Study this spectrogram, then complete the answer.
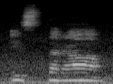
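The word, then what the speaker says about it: اضطراب: उर्दू में लिखा जाएगा इस तरह से, इज़्तिराब। इज़्तिराब के मानी होते हैं बेचैनी और तड़प के। ये इसका उच्चारण है, सिर्फ ये ध्यान रखिए, सबक, इज़्तिराब।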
